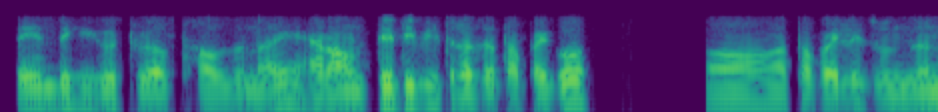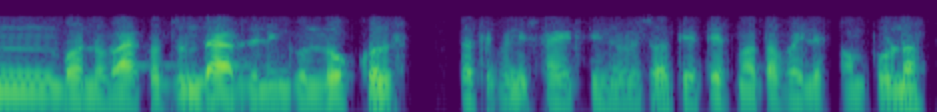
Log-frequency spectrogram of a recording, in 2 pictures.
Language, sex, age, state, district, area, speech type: Nepali, male, 45-60, West Bengal, Darjeeling, rural, conversation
